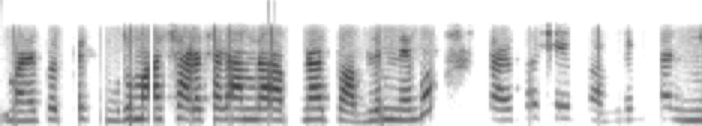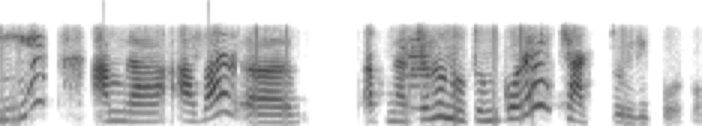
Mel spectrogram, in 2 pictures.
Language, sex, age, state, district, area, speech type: Bengali, female, 18-30, West Bengal, Kolkata, urban, conversation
